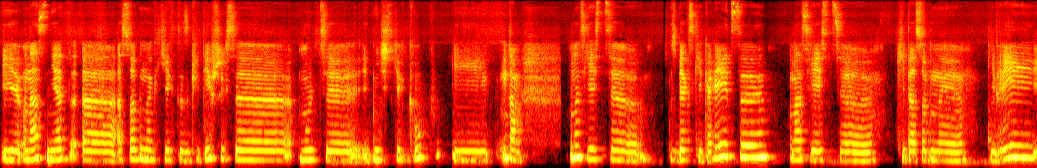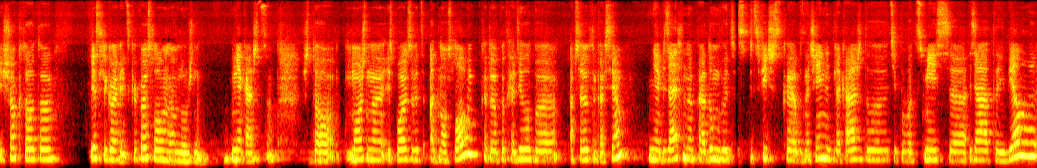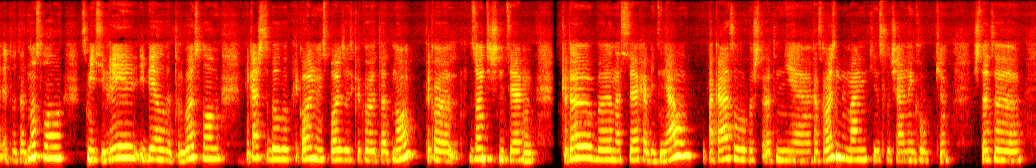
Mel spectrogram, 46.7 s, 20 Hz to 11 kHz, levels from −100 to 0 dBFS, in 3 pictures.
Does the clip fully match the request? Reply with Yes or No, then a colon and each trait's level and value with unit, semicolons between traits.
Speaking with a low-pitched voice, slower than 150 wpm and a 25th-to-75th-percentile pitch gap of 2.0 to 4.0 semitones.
No: high, 195 Hz; average, 125 wpm; average, 3.3 semitones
